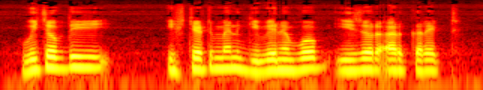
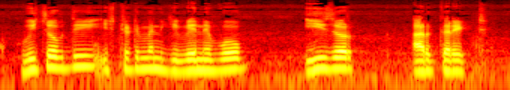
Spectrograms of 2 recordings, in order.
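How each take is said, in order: The two takes are said the same way.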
